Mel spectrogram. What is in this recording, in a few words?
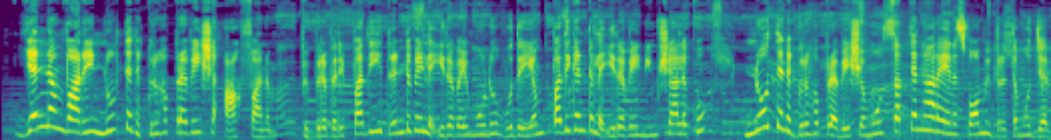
voice ad House Warming Ceremony; Yennams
